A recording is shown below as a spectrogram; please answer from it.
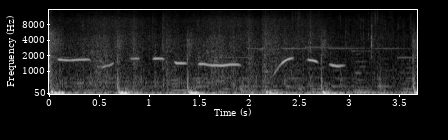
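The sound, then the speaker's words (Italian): A person whistles a simple tune of short, clear, high notes, one sliding upward, over a steady hiss of noise with occasional low thuds. “come può fischiare? I rami non sono pesanti per lui?”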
